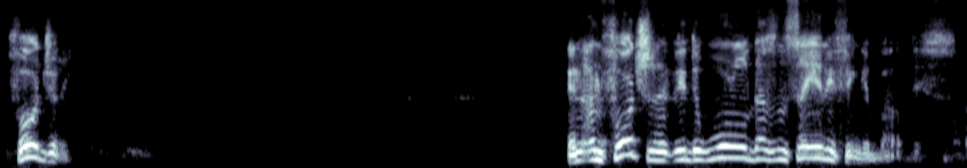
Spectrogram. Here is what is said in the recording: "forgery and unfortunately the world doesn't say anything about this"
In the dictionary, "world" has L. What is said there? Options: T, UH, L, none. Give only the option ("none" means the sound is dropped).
L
